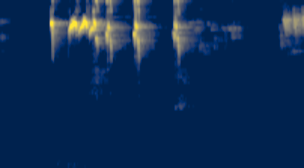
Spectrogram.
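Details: Blue-crowned hanging parrot used as a lure and master bird for training, giving very high, thin trilled chirps and short sharp notes in a quick burst, then a pause and a brief closing phrase; no other sounds.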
